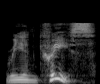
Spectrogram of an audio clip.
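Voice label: "reincrease", British English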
